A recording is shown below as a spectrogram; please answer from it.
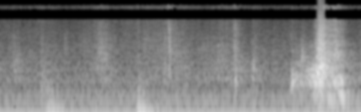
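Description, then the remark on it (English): A single sharp, loud sneeze bursts out near the end during a committee hearing, after a quiet stretch with a couple of soft low thumps in the background. “Bless you.”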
